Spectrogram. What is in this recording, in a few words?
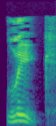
"leak", pronounce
